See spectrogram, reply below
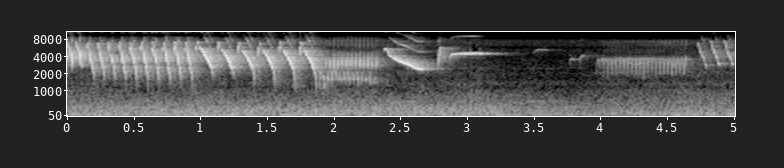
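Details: Canary singing, used as a lure to get lazy canaries to sing: a very rapid, high trill of repeated notes, then a series of falling slurred notes and a few clear, long whistled tones near the end.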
